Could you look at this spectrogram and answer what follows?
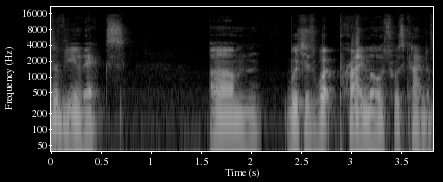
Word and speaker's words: PRIMOS: Looks like Primos, the band, or Primus, or whatever. But it's pronounced Primos.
